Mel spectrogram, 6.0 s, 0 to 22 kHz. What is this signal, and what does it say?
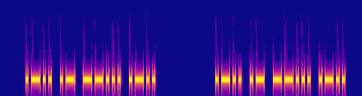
Morse code, heard as a keyed tone, about 25 wpm, 700 Hz. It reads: LA7L LA7L
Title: DXCC-100 Call Signs - 4 Characters - Repeated 2x - 25wpm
